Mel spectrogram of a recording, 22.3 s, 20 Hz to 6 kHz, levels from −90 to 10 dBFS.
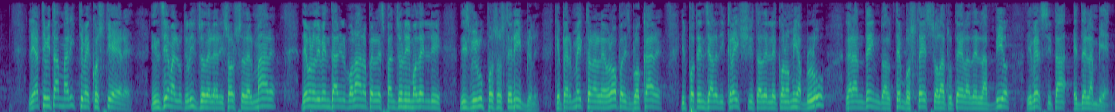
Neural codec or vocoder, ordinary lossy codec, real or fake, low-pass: none; none; real; 5.4 kHz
